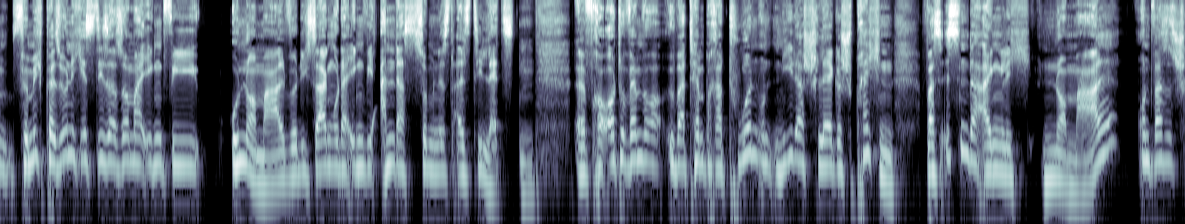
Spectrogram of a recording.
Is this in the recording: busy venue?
no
